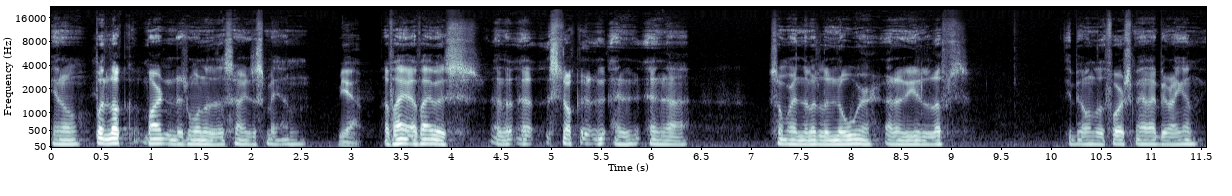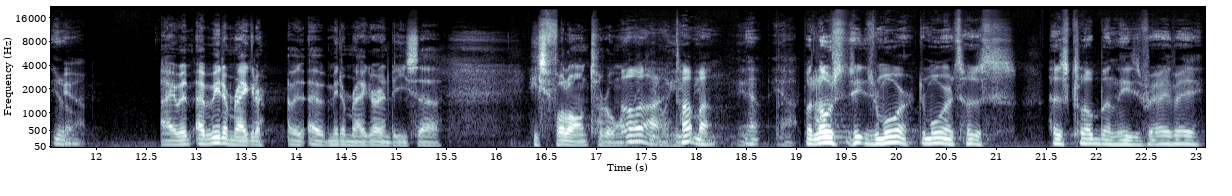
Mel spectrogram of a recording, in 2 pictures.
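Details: Man nearly 65 with Parkinson's disease, voice problem noticed before diagnosis, also word-finding difficulty; hypokinetic dysarthria (Parkinson's disease).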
